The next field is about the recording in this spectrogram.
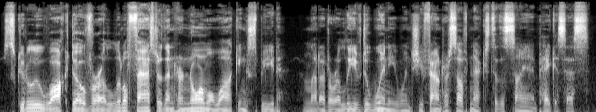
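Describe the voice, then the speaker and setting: A man's voice: deep voice, darkish tone. A man reading scripted story narration as the narrator of a fan fiction tale.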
